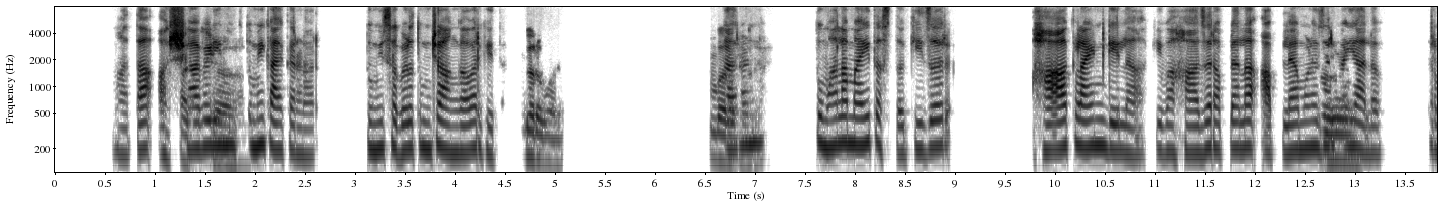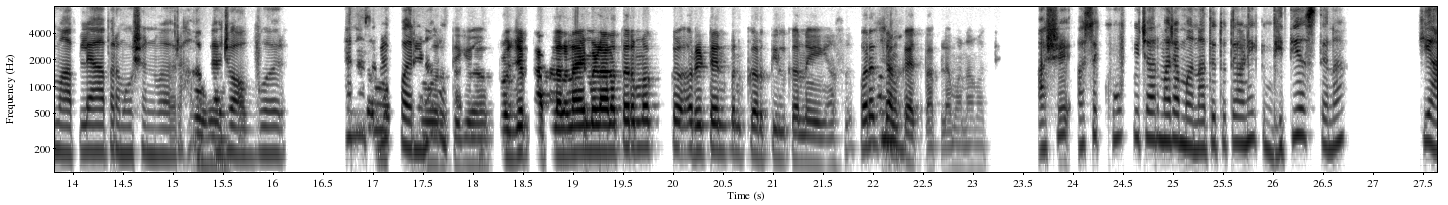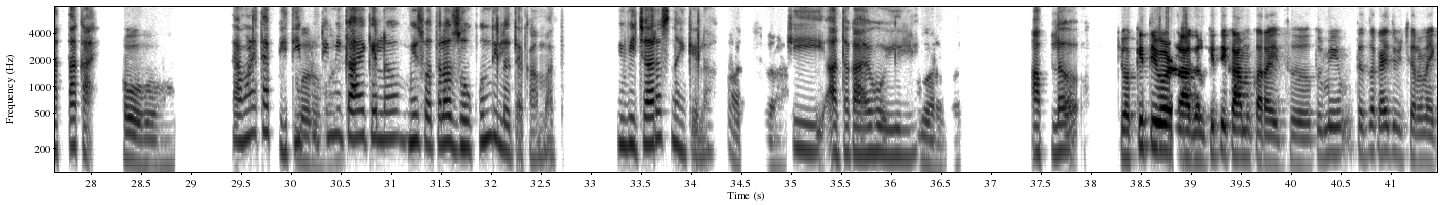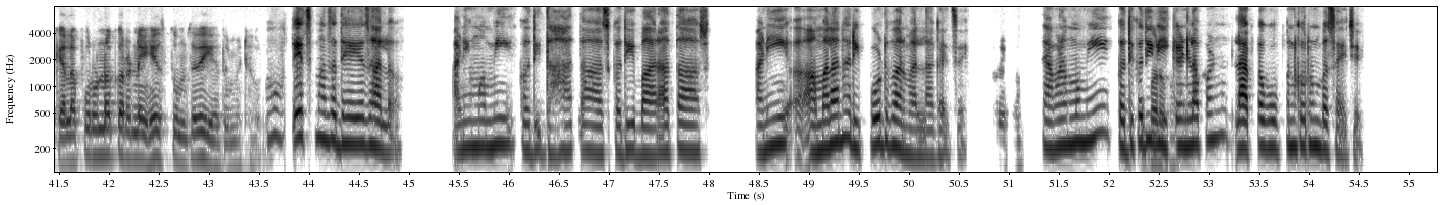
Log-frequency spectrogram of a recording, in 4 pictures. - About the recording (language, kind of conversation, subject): Marathi, podcast, मानसिक थकवा
- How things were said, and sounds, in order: in English: "क्लायंट"; other noise; in English: "वीकेंडलापण"; in English: "ओपन"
